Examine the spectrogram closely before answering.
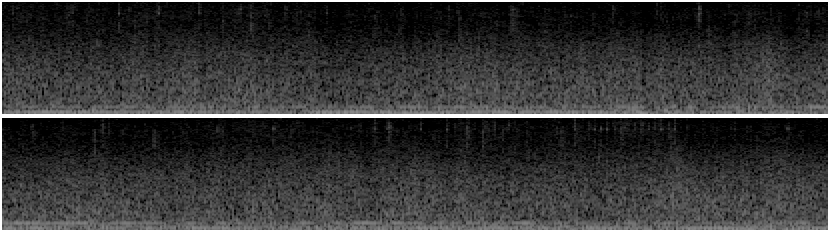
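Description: A combination dial clicks as it turns.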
